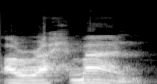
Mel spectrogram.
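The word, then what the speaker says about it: الرحمن: So we can also have Ar-Rahman. Ar-Rahman. Ar-Rahman. Now let me do this like this. Ar-Rahmanu. Ar-Rahmanu. The lam is always pronounced silently and it always has a sukoon.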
